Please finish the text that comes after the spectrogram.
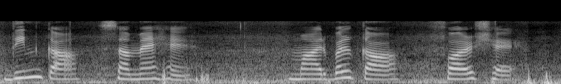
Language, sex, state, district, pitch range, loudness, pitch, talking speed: Hindi, female, Haryana, Rohtak, 245-280 Hz, -17 LUFS, 250 Hz, 95 wpm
